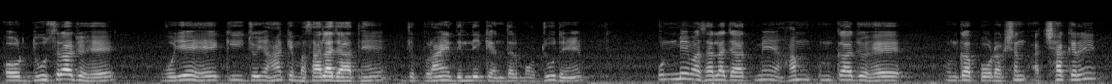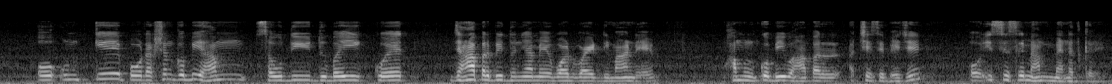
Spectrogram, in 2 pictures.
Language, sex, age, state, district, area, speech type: Urdu, male, 30-45, Delhi, South Delhi, urban, spontaneous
